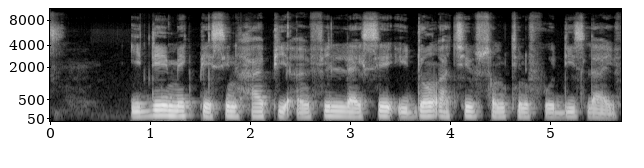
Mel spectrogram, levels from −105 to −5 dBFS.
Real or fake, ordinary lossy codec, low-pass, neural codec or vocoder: real; none; 9.9 kHz; none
